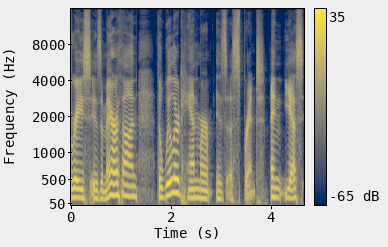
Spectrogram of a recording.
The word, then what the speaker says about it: Willard Hanmer: The Willard Hanmer race was created in 1963, named after a well-known guideboat builder from Saranac Lake.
